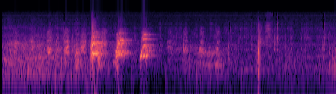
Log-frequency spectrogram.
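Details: A female English Bulldog named Danka barks in a few short, gruff bursts near the two- to three-second mark, followed by quieter scuffling and low room noise with a sharp click.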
